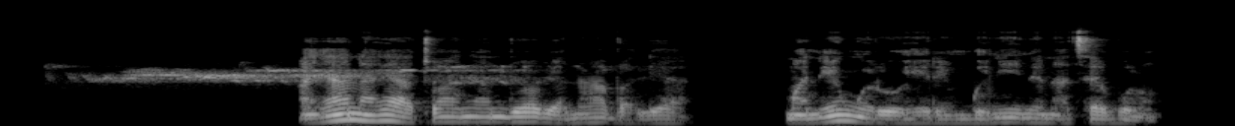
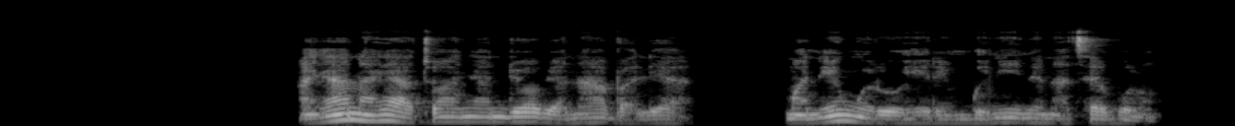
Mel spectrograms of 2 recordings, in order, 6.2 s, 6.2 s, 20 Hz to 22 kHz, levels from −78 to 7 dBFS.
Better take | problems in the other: second | noise reduction (neural mask model RNNoise)

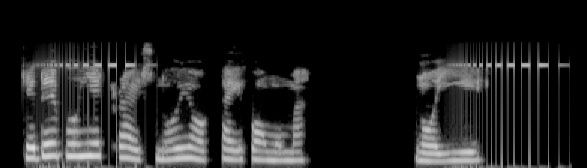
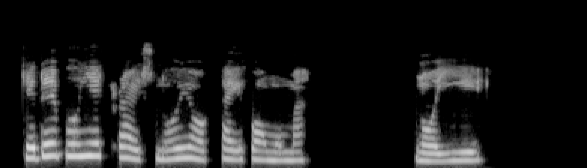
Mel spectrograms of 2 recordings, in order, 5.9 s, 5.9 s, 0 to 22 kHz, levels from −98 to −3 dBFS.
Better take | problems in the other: second | background sound (Alarm); 7 dB below the speech

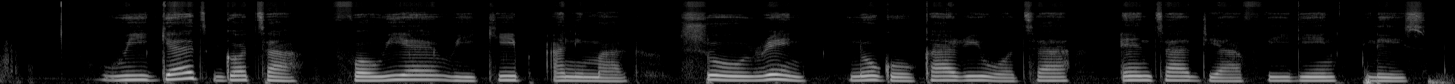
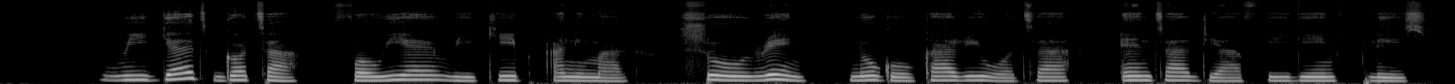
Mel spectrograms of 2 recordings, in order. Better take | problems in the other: first | noise reduction (neural mask model DeepFilterNet 3)

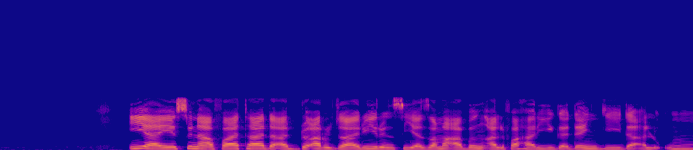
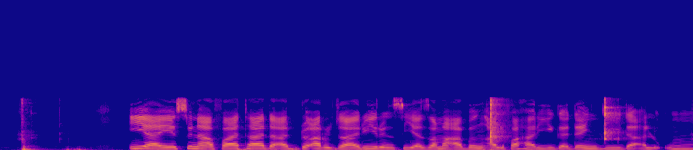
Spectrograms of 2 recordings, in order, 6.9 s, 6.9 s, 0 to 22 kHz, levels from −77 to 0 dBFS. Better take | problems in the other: first | background sound (Fire); 7 dB below the speech

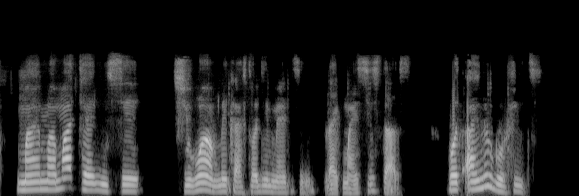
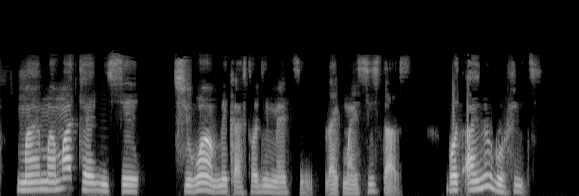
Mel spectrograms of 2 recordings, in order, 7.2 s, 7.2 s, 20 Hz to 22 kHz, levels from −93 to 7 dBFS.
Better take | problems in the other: second | noise reduction (neural mask model Resemble Enhance denoiser)

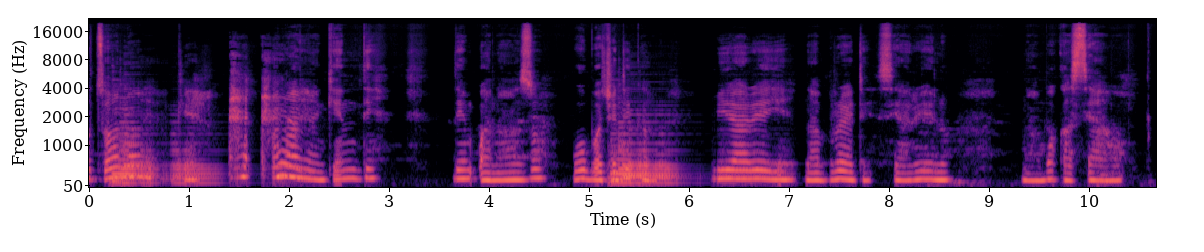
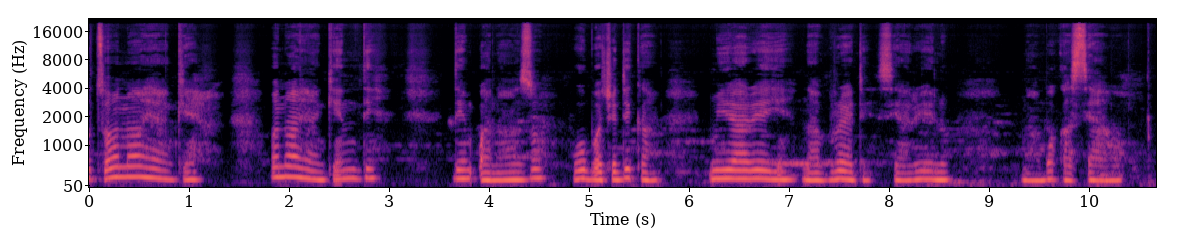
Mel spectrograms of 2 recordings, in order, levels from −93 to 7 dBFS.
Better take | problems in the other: second | noise reduction (neural mask model RNNoise)

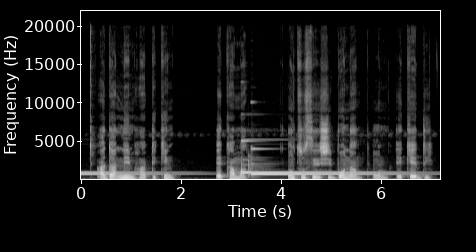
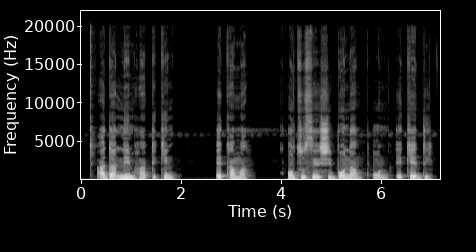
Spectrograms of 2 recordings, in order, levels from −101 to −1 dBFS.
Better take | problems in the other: second | background sound (Doorbell); 3 dB below the speech

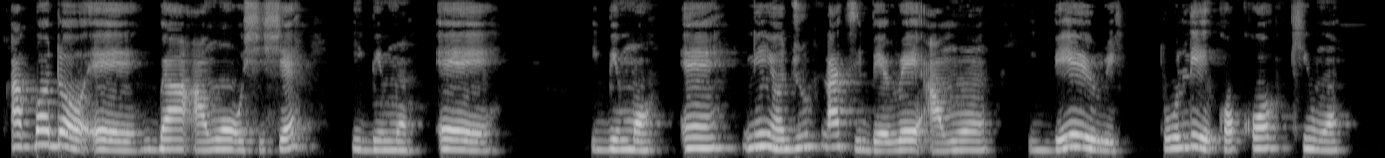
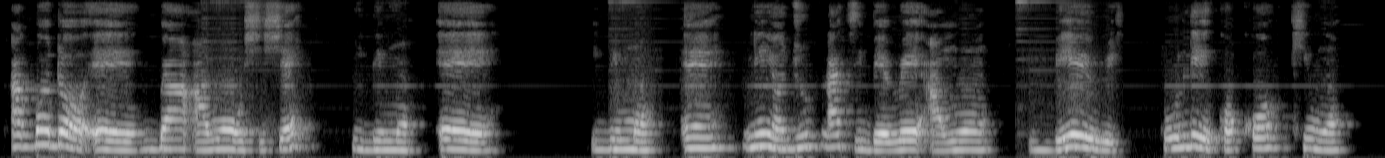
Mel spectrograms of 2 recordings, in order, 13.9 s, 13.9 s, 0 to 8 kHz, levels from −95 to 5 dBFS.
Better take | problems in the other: first | noise reduction (neural separator model SepFormer DNS4)

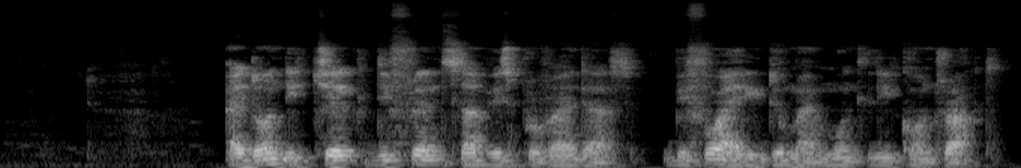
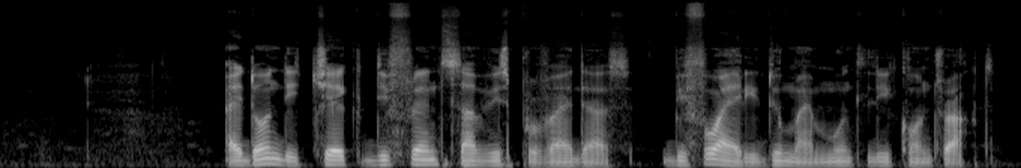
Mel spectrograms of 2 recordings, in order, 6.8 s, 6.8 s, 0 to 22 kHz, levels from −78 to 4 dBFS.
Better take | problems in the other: second | room echo; dies away in 0.2 s

